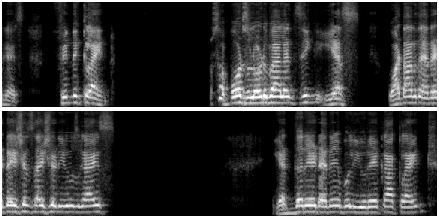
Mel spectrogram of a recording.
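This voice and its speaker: A man with a Telugu Indian accent and a slightly husky voice, teaching a live technical class, repeating phrases and quizzing his students informally. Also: on the high side. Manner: repeats phrases, often addresses listeners informally. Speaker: programming instructor.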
